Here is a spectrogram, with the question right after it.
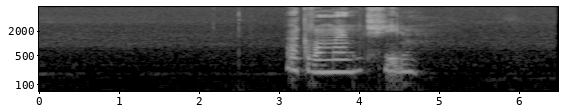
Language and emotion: Russian, sad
